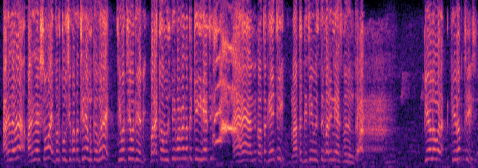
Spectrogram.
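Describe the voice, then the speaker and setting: A performer voicing a cocky, foul-mouthed village boy in a cartoon, with a sped-up high-pitched voice and constant swearing. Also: very fast, heavy background noise. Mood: coaxing. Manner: swears constantly, coaxing and teasing.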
